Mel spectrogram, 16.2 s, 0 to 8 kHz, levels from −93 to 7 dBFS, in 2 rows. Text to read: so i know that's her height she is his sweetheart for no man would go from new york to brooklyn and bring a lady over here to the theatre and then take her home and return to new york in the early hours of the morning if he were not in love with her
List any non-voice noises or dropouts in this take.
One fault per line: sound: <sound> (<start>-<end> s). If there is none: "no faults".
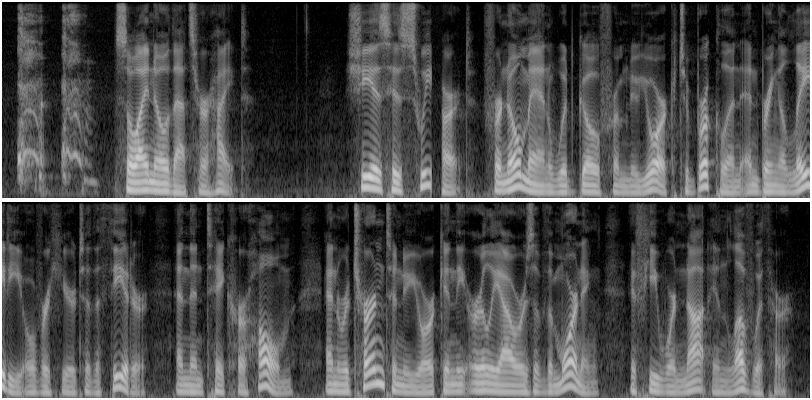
sound: cough (0.1-1.0 s)
sound: dropout (4.3-4.4 s)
